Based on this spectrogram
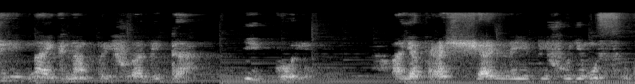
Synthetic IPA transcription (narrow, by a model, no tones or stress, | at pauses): ɪɾʲɪd̪najknampɾʲɪʂlˠabʲid̪a | iɡolʲ | a̰japɾaɕːalʲnɨjɪpʲifujɪmusu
